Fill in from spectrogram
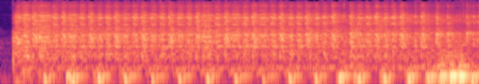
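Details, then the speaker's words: Wilderness ATV with an ethanol-ruined carburetor, after carb work, on full choke: a brief crank, then it catches into a quick, steady single-cylinder putter. The earlier rattle was tools. Normal starting. "Come on, baby! Yes! Woohoo! Keep going. Oh, I can't believe this. You gotta be kidding me. It works. I thought this thing was dead."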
